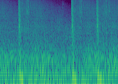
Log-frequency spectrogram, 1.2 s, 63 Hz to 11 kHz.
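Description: A few sharp gunshot bursts in Far Cry 3 co-op pop against a dense, steady background of game noise, spaced unevenly across a second.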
